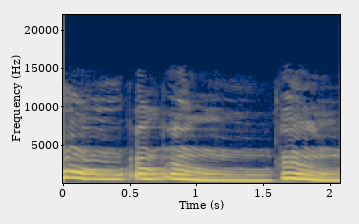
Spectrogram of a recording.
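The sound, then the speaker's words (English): A person vocally imitating a puppy living in the apartment above howling and whimpering: three loud, whiny howls that slide downward in pitch, the middle one longest, with no other sounds. “But now I have this damn puppy that lives above me. And so almost every day around 8 a.m., all you hear is,”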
